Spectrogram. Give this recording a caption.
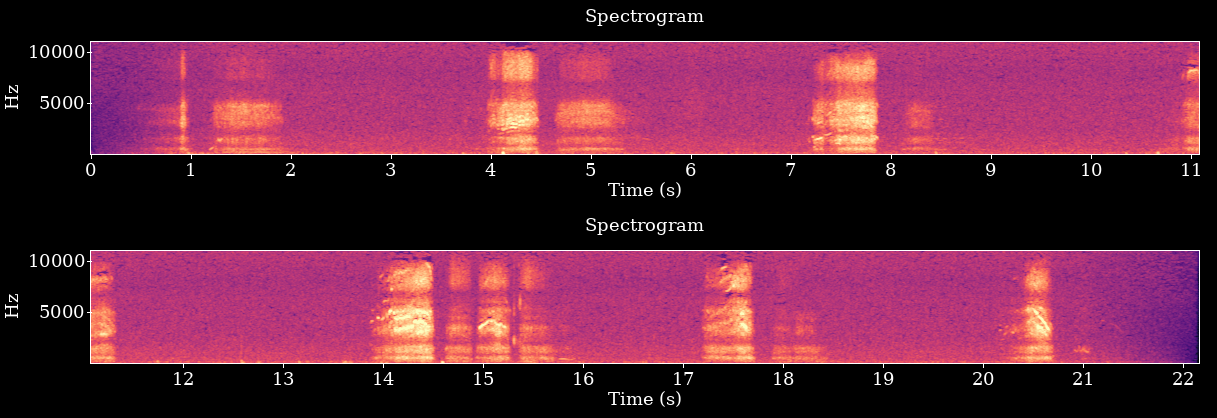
cat breathing in a flat in Vienna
